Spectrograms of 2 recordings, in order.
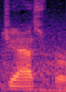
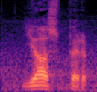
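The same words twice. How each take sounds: First: The name is said with an American pronunciation. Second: The name is said with a Finnish pronunciation. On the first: This is how Americans say it. "Americans usually tend to go the Jasper route" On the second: This is the speaker's real name. "that's the uh, the Finnish pronunciation"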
